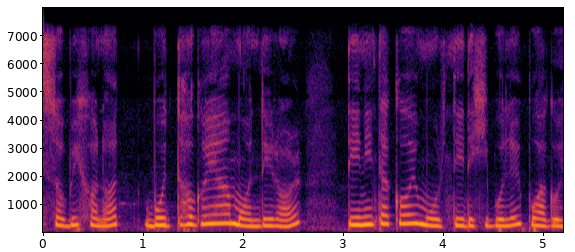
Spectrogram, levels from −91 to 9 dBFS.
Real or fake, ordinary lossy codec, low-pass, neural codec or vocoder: real; none; 7.2 kHz; none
